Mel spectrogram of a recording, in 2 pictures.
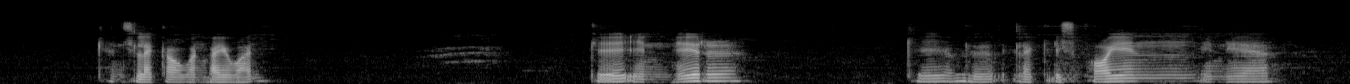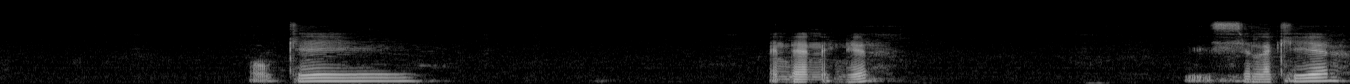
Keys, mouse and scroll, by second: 20.7 middle click, 22.2 click.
